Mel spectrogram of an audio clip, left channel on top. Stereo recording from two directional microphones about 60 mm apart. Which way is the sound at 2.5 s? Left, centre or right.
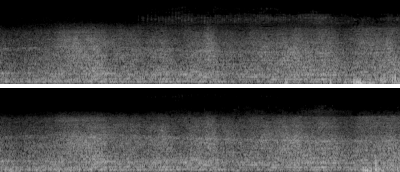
Centre.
